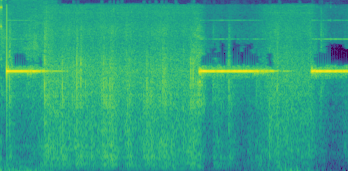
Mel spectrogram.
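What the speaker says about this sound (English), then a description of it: "That's where Moats says he realized it was his carbon monoxide detector." A home carbon monoxide detector shrills in a steady high-pitched alarm tone, heard loud and near in three bursts separated by gaps, with rustling background noise between them.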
